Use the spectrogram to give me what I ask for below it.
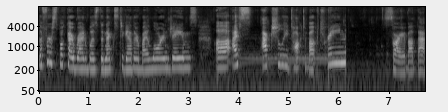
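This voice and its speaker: Lively intonation runs at a moderate pace over music in the background. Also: woman, fairly high pitch for a woman. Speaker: book reviewer. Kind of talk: casual talk to camera.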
